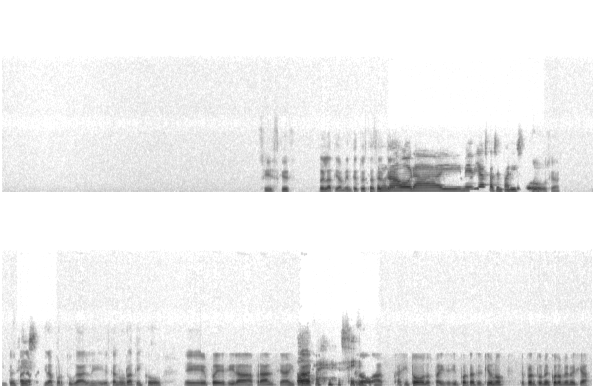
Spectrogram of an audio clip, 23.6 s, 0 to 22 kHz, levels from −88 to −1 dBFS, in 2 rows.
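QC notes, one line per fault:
7.77–10.62 s, 12.16–12.71 s, 17.99–18.32 s, 18.84–18.91 s, 19.10–19.28 s: speech suppressed in double talk. The speech level collapses in chunks, deepest in the first and longest stretch at about 40 dB down, then about 25, 30, 25 and 10 dB in the shorter later dips. The likely cause is an echo canceller meeting simultaneous far-end talk. Unable to separate the near talker from loudspeaker echo, it attenuated both. The last three dips fall after the input change.
15.79 s to end: input switched to a poorer device. At 15.79 s the sound turns abruptly dull and boxy with no gap at the transition. The level shifts by about 5 dB, and a new noise floor appears about 40 dB below the speech. The narrow band and changed tone and noise point to a likely switch to another microphone or a headset call-profile input partway through recording.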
